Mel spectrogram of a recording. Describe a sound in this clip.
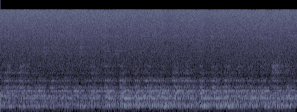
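Music plays through loudspeakers in a room.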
